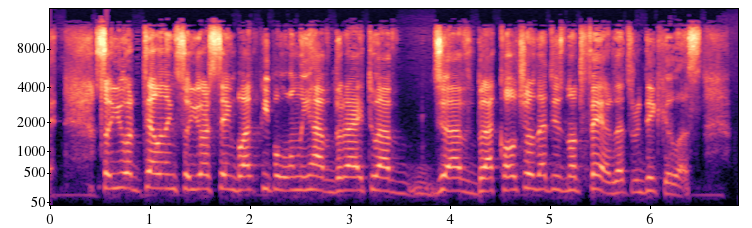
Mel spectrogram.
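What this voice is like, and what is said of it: Put-on Russian accent. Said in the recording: “let me get the Russian accents.”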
